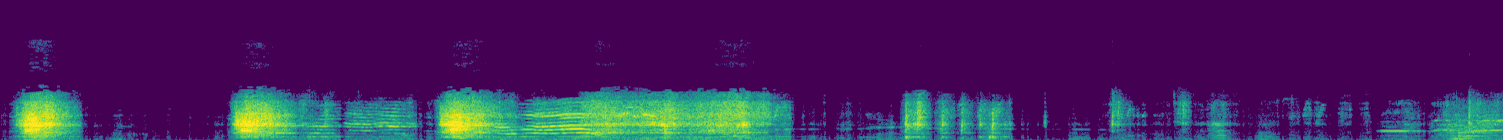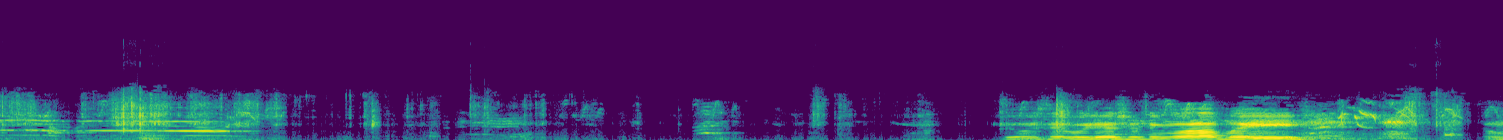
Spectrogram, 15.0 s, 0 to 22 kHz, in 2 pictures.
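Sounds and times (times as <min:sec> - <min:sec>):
rooster crowing: 0:06.9 - 0:08.8
garlic bulbs crackling and snapping: 0:07.3 - 0:10.8.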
